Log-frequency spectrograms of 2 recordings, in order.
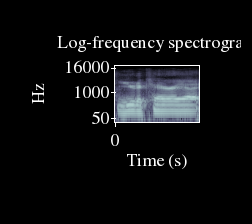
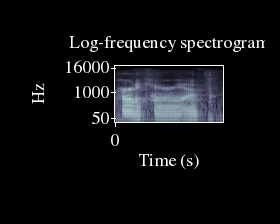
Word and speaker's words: urticaria: urticaria means am I sometimes you'll hear me pronounce eudicaria instead of urticaria and the reason is is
